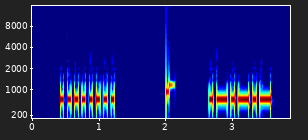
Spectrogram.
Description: Morse code, heard as a keyed tone, about 22 wpm, 700 Hz. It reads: <HH> .
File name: practice / 22wpm / Single Punctuation-Prosign - Rapid-Fire - 22wpm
